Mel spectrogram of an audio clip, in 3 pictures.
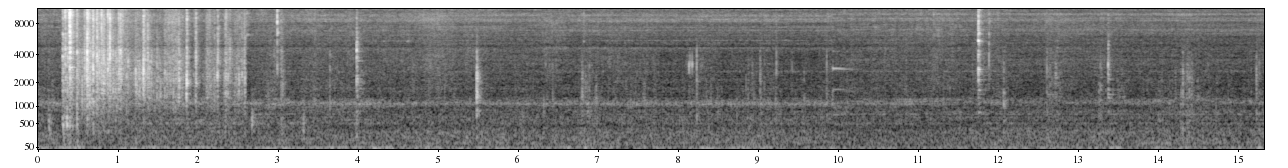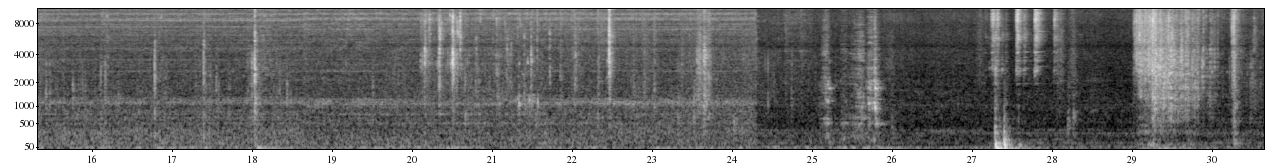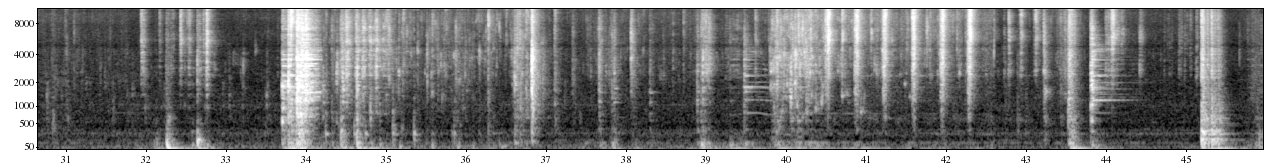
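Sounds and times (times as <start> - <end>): pot of noodles boiling: 0.0 - 24.4, 28.9 - 43.0
water pouring and splashing: 0.3 - 3.5, 20.0 - 22.6, 33.8 - 36.9, 37.5 - 42.6.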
